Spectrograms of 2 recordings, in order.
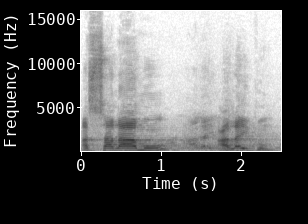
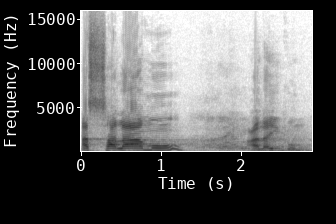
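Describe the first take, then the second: Both takes have the same delivery.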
